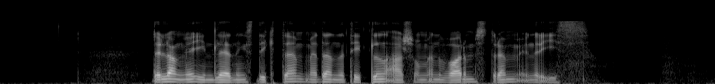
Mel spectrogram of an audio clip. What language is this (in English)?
Norwegian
